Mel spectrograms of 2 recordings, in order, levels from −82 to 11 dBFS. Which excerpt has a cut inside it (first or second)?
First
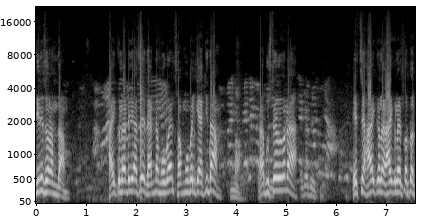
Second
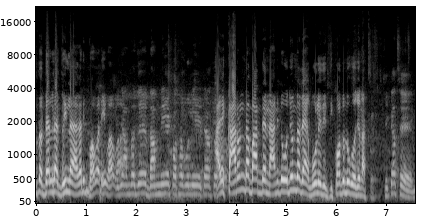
second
